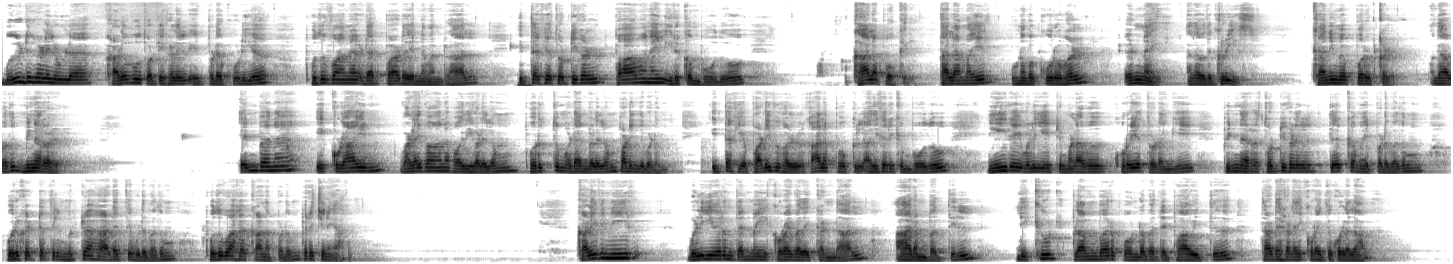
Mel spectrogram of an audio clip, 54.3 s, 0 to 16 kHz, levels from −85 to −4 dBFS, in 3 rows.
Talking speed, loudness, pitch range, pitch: 70 wpm, -13 LUFS, 125-155 Hz, 135 Hz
